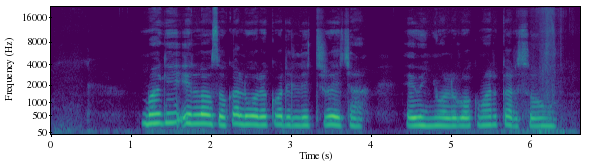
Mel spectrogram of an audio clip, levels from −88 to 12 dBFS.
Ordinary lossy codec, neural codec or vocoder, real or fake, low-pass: none; none; real; none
